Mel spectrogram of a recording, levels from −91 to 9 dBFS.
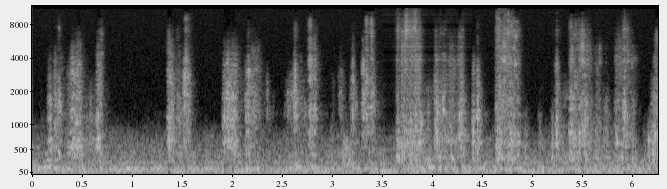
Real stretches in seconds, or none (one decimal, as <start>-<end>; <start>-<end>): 0.0-3.5; 4.4-6.3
